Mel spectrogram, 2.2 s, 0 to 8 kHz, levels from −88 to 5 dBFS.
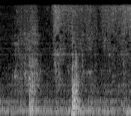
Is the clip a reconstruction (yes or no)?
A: yes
